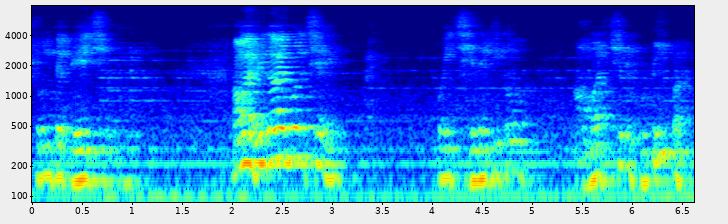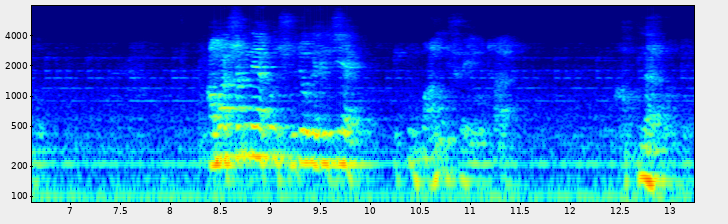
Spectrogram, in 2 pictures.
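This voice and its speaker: A man acting a troubled, soft-hearted managing director in a staged audio drama, speaking emotionally with dramatic pauses. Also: on the high side, very animated, soft background music. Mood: wavering, heartfelt. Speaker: amateur stage actor in an audio drama competition. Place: multipurpose hall stage. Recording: echoey hall, distant mic, dull sound.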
